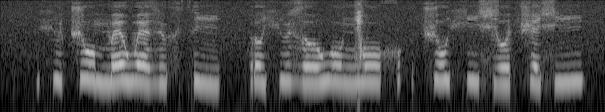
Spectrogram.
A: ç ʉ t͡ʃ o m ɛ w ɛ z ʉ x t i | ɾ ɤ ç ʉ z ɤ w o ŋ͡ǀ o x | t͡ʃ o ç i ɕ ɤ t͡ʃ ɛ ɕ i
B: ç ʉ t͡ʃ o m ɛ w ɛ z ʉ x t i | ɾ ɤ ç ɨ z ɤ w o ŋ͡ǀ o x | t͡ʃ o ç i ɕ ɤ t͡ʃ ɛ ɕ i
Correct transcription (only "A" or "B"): A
